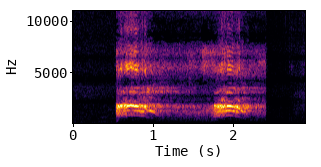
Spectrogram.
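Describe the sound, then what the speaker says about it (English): A blue and yellow macaw, a large parrot, gives two loud, harsh, raspy calls in close succession, close and clear, then falls silent. "Exclaims the macaw, greeting his family scattered around the rainforest."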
